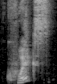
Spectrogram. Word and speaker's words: Qix: I believe it's pronounced Quicks. QIX. quicks if I'm not mistaken.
